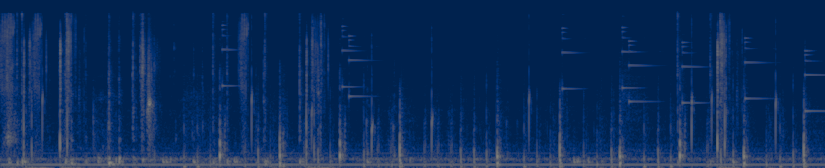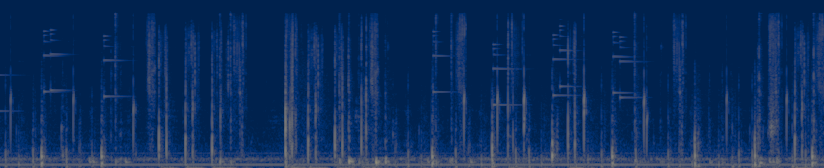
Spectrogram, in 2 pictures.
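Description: Stone blocks crumble and break apart.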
